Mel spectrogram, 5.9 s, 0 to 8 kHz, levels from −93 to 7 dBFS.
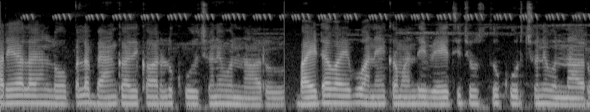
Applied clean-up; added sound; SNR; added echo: none; none; none; none.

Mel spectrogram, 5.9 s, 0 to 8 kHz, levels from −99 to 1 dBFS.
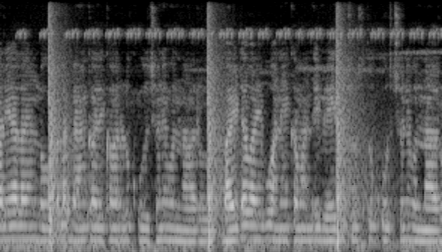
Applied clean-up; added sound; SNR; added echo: none; Gunshot, gunfire; 5 dB; reverberation time 0.2 s.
